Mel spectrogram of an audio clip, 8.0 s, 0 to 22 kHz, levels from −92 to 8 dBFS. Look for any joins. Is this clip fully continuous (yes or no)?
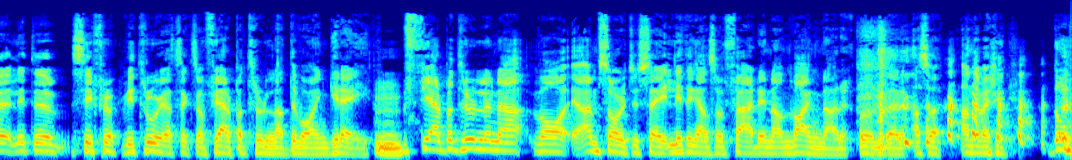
no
